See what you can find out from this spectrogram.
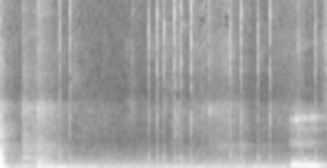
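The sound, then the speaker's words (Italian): A computer mouse being moved and clicked: a series of sharp clicks in irregular bursts, with soft sliding and a brief scraping rub near the end, no voices. “Adesso volevo portarlo un po' più in qua, ma il mouse non mi assiste, vediamo.”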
